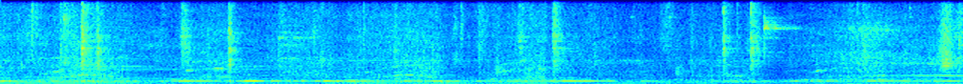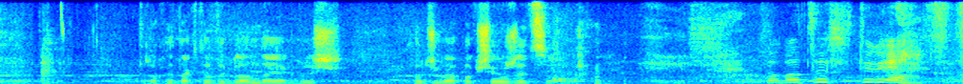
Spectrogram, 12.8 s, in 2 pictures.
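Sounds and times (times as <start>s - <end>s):
high whine: 0.0s - 7.8s
machine humming: 0.0s - 12.8s
speech: 7.5s - 10.6s, 11.5s - 12.8s.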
